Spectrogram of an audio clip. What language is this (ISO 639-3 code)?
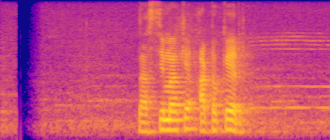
ben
